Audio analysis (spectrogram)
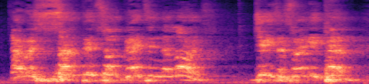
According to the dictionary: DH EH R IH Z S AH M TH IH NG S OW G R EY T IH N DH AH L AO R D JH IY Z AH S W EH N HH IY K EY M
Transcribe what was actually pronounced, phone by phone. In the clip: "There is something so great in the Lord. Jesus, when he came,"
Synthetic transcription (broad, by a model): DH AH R IH Z S AH M TH IH NG S OW G R EY T IH N DH AH L AO R D JH IY Z AH S W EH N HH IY K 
